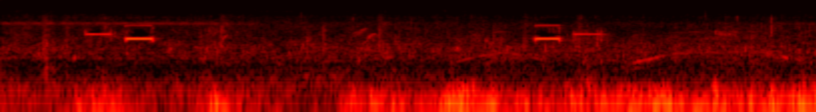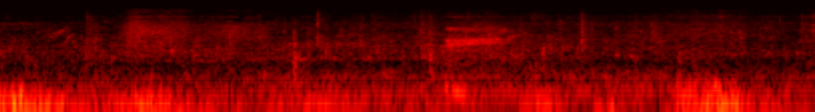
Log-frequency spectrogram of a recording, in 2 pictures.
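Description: Wind buffeting the microphone in uneven low gusts, with faint short high chirps about half a second in and again near three seconds.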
